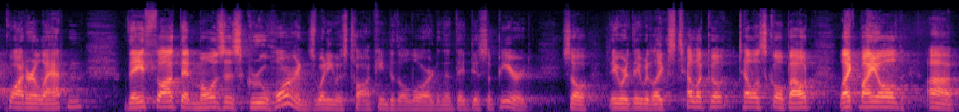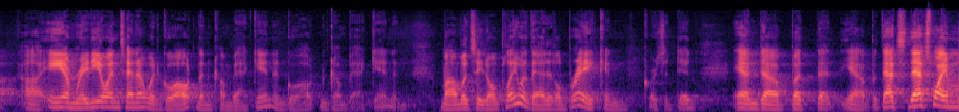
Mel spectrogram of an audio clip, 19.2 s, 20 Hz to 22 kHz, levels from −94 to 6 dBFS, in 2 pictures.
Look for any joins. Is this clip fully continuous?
no; 1 cut; at 9.8 s

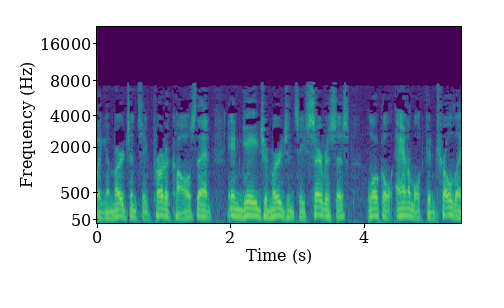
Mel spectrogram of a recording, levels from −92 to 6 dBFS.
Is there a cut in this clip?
no; 0 cuts

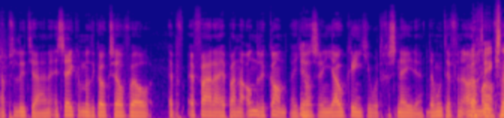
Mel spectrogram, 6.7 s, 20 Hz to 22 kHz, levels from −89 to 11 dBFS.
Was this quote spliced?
yes; 2 cuts; at 3.8 s, 5.7 s

